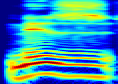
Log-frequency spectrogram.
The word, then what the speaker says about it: Ms.: Ms. Stern, I said in a low, grave voice, extra emphasis on the Z in Ms. I wonder if you might have a few moments.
